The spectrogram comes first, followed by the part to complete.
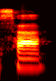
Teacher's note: সিনকে উচ্চারণ করার সময় ফিসফিস বাতাস বের করে হালকা করে পাতলা করে উচ্চারণ করতে হবে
